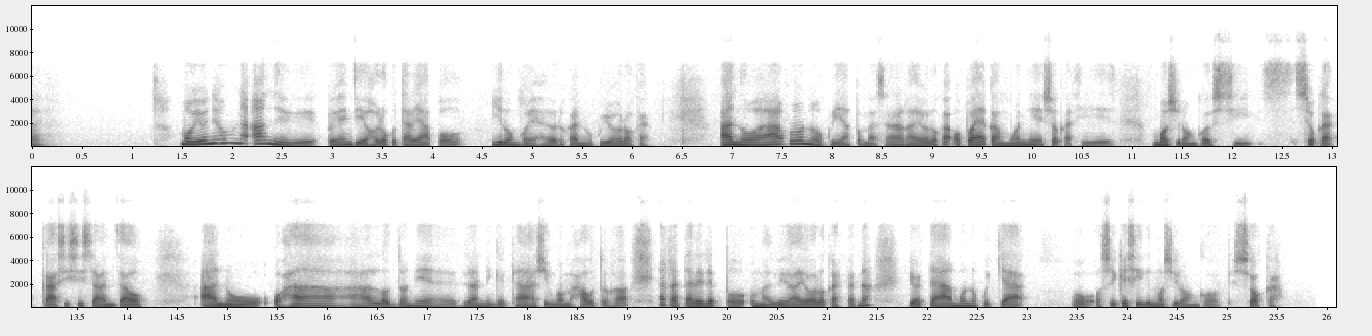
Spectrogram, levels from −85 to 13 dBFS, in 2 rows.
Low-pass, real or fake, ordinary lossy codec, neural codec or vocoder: 7.2 kHz; fake; Opus, 32 kbps; codec, 16 kHz, about 1 kbps, DyCAST, with the encoder's durations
